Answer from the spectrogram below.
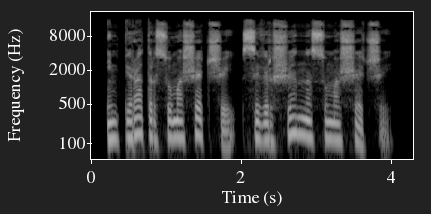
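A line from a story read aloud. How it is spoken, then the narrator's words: Quiet and clear. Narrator (Russian): негромко и отчетливо продолжил он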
